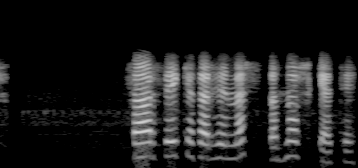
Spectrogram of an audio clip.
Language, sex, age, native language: Icelandic, female, 40-49, Icelandic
